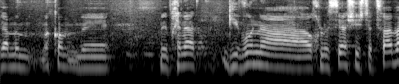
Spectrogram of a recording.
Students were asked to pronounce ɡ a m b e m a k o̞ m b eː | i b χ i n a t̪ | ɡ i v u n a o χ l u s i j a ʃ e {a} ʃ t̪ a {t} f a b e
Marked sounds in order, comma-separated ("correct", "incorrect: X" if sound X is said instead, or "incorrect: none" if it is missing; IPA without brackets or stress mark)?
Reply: incorrect: i, correct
